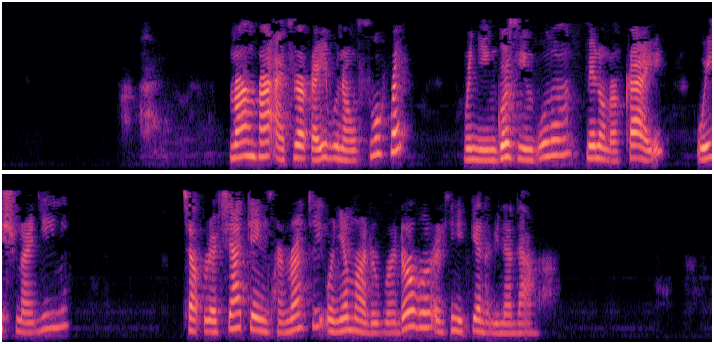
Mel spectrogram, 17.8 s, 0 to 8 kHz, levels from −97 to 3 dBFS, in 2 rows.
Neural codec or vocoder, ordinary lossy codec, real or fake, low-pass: autoencoder, 22.05 kHz, a latent of 192 numbers a frame, VITS, trained on one speaker; MP3, 24 kbps; fake; 7.2 kHz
